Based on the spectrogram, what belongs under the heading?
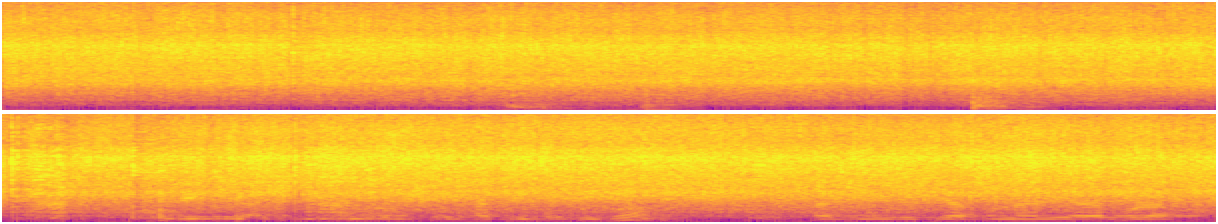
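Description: Chopped tomatoes and salt sizzling as they fry in oil in a metal kadai. A metal slotted spoon knocks and scrapes against the pan, stirring steadily through the second half.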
